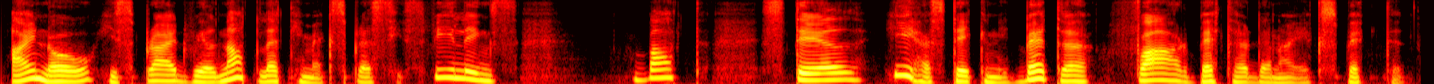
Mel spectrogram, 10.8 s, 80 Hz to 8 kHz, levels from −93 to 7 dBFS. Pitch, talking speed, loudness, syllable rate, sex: 170 Hz, 130 wpm, -19 LUFS, 3.6 syllables/s, female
